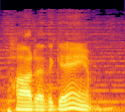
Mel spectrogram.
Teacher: the southern accent tends to use an American tea like other American accents pronounces the tea in part with a D sound · drops the F in of so we are left with the schwa sound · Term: Flop tea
